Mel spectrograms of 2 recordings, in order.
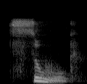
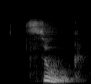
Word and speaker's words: Zug: And then the German Z, remember, it's a bit like that, a bit like saying TS. So we've got Zug. Zug for train.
